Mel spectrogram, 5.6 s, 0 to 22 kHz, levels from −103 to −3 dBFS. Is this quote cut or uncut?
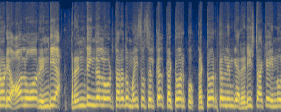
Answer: uncut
